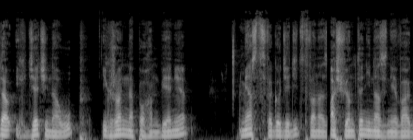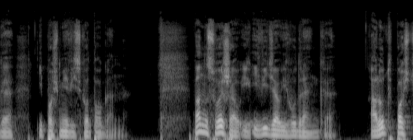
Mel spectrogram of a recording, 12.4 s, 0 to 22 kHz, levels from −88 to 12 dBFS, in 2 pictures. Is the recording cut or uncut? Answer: cut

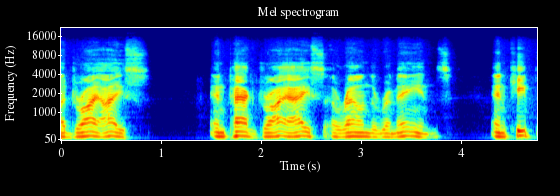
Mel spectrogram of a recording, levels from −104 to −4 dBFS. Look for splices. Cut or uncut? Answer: uncut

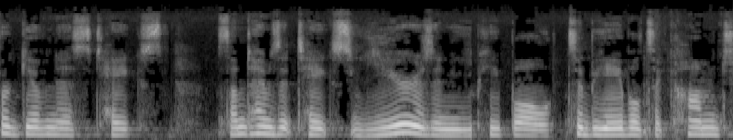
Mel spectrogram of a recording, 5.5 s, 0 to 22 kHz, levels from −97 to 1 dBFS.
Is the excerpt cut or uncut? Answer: cut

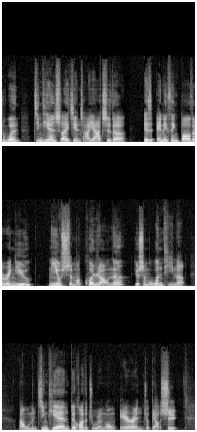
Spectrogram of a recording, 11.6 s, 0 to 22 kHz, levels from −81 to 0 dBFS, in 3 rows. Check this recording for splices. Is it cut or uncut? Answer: uncut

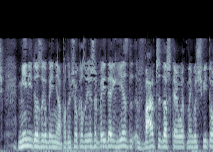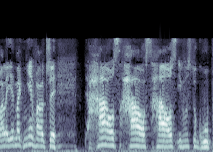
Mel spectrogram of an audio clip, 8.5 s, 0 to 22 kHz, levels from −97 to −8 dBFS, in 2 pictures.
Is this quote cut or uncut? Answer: uncut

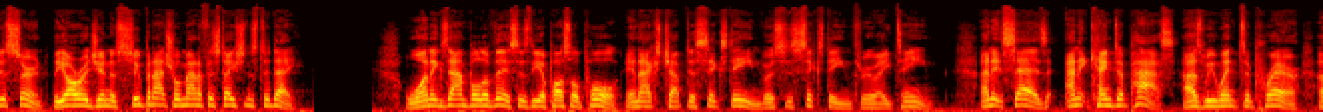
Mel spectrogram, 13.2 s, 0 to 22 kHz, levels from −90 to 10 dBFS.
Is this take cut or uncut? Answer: uncut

